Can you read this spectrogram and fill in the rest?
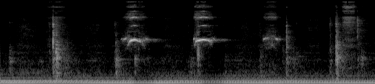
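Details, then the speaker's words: GM High Feature VVT V6 (2.8–3.6) during timing chain work, cam locks off: crank turned clockwise by hand with a 1.5 inch socket. A whistle fitted in the engine gives short high whistles about once a second, each marking top dead centre on compression. "I put the whistle in here so I can hear it when it goes to top dead. I did it till I could hear it 3 or 4 times."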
